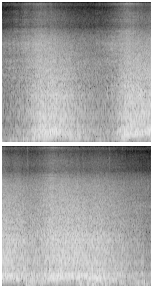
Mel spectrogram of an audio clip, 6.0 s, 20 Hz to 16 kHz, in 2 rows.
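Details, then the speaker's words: 1997 Toyota Kijang LGX revved: three smooth throttle blips, revs rising and falling evenly with no misses, knocks or rattles; smooth both at idle and when revved, engine healthy. "raungan Kijang Emang dia ada duanya halus sekalipun dia stasioner ataupun kita geber suaranya tetap halus tetap oke"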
